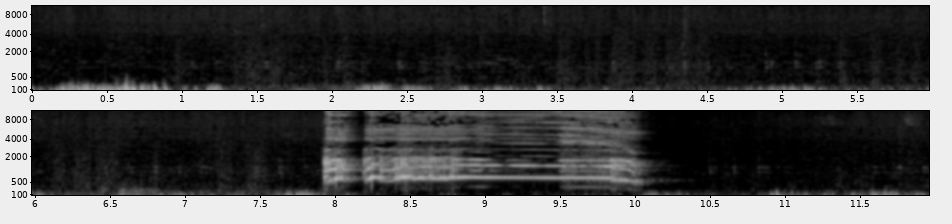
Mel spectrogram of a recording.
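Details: A single loud rooster crow of about two seconds, sustained and harmonic, rising out of low rumbling bumps and handling noise that come and go throughout.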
